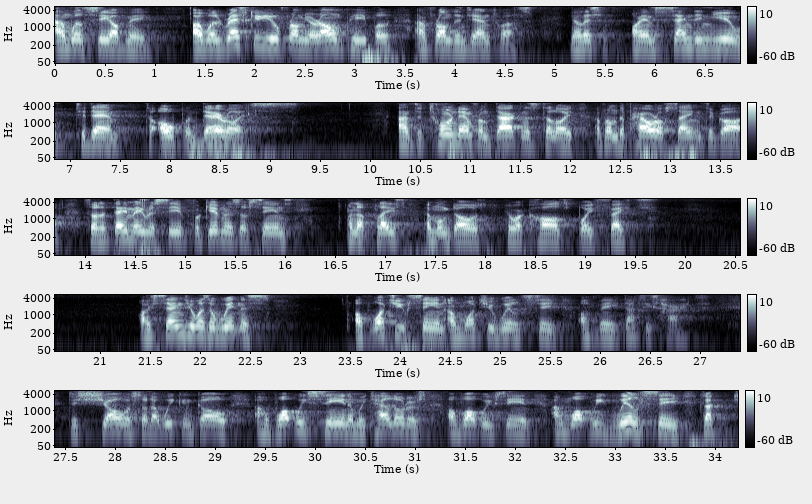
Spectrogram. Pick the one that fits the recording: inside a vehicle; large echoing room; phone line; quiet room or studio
large echoing room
